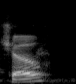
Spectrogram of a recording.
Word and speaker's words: Cho: So yeah, my name is Josh Cho, rhymes with ho, not how.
